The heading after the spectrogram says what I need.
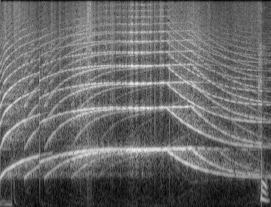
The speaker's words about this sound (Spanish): pero no me ponga esa sirena en la Segunda Guerra Mundial, por favor. Ah, bueno, esa es la que le tengo para usted.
